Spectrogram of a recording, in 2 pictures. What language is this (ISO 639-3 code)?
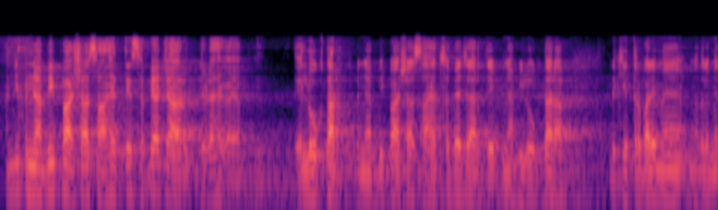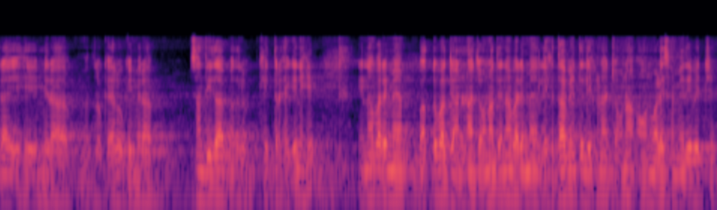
pan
